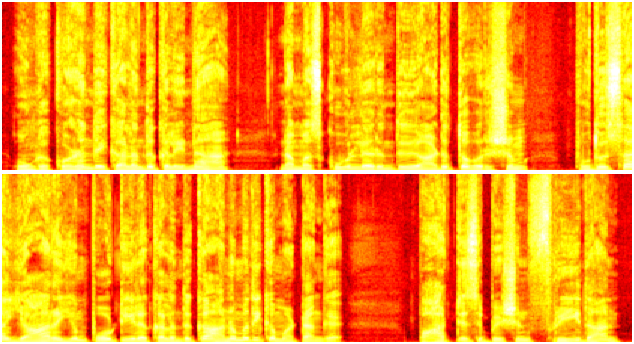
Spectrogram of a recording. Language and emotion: Tamil, fearful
